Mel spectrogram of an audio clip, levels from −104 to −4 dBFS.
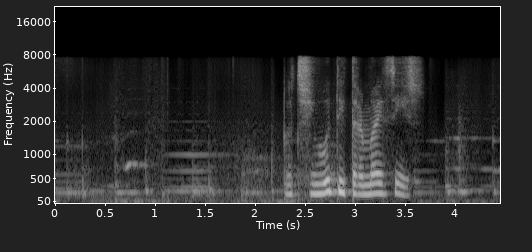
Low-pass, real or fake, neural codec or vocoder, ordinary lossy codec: none; fake; codec, 16 kHz, 0.5 kbps, X-Codec, HuBERT features, trained on balanced general audio; none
